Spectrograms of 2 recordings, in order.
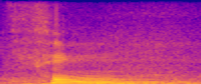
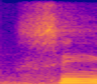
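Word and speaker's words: thing: थिंग, क्या? थिंग, थिंग। ठीक है दोस्तों, वो लोग बोलते हैं थिंग, क्या? थिंग, थिंग, थिंग, थिंग, थिंग। सिंग भी नहीं बोलना है, थिंग, थिंग।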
